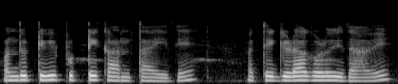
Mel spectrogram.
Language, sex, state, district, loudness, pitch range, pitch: Kannada, female, Karnataka, Koppal, -17 LUFS, 175-205 Hz, 190 Hz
